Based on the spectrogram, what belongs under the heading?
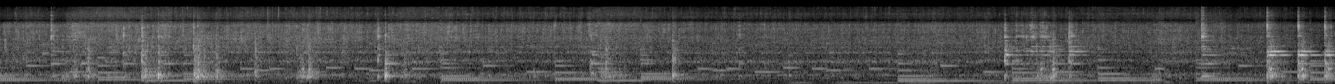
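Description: Chopped tomatoes and onions sizzling in hot oil in an aluminium pot, stirred with a metal spoon that scrapes and clicks against the pot. The spoon clicks come thicker and louder in the last few seconds.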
